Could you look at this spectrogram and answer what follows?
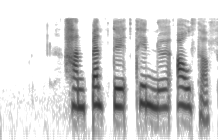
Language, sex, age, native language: Icelandic, female, 8, Icelandic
